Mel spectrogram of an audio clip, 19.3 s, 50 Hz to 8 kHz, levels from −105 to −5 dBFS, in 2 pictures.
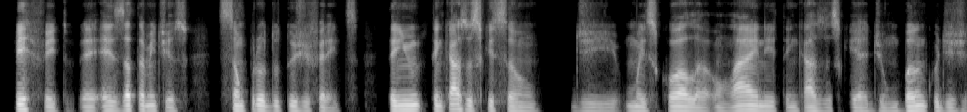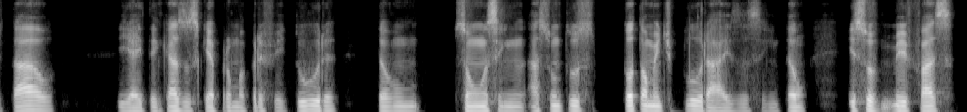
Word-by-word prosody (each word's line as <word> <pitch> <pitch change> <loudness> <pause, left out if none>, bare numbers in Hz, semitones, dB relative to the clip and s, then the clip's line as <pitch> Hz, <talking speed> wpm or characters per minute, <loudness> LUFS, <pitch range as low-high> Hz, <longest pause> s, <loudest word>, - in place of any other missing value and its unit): Perfeito 105 -8 +2
é 105 0 -4
é - - +1
exatamente 120 -1 +1
isso 95 0 -8 0.3
são 120 - -1
produtos 115 -1 -1
diferentes. 100 -5 -9 0.3
Tem 120 0 +5
um 130 - +4
tem 120 - -2
casos 125 -2 +2
que 115 - -5
são 105 -4 -6 0.3
de 95 -3 -14
uma 110 -2 -5
escola 105 -2 +1
online, 115 +3 0
tem 100 -2 -13
casos 95 -2 -5
que - - -13
é 95 -1 -5
de 95 +1 -15
um 95 0 -12
banco 110 +1 +1
digital, 110 +4 +2 0.6
e 100 0 -4
aí 100 0 +2
tem 100 +1 -7
casos 105 -1 +2
que - - -11
é - - +6
pra 105 - -7
uma 100 -1 -4
prefeitura. 110 +4 -1 0.4
Então 110 0 -2 0.4
são 110 0 +3
assim, 105 -1 0
assuntos 115 +3 -1 0.3
totalmente 120 -2 +6
plurais, 95 -7 +1
assim, 95 0 -14
então, 100 +3 0 0.4
isso 110 +1 +4
me 115 -2 +4
faz, 115 0 +3
105 Hz, 145 wpm, -26 LUFS, 100-115 Hz, 0.6 s, é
